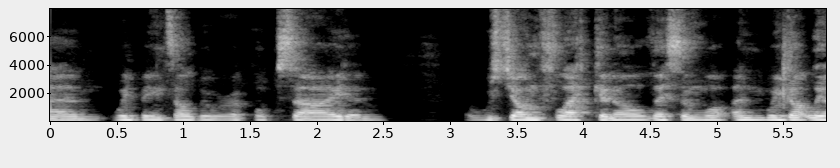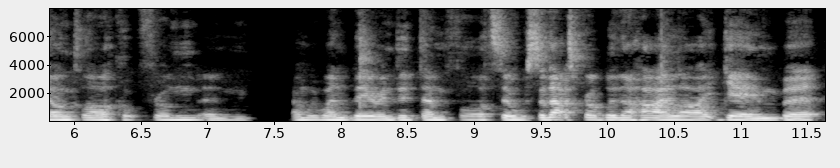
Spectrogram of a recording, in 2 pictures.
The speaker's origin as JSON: {"language": "English", "town": "Sheffield", "region": "Yorkshire and the Humber", "country": "United Kingdom", "tie": "born or raised there", "accent": "northern", "said": "I'm from Sheffield, born and raised there."}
